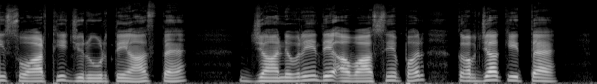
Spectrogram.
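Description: Nothing stood out as a technical fault on listening to this speech recording.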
